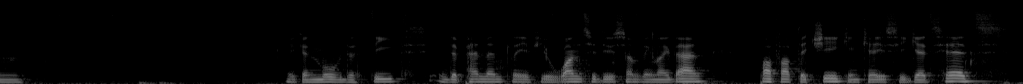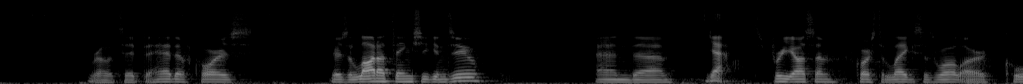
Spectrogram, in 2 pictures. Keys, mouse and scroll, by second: 0.8 right click, 1.3 right click, 1.5 g, 5.0-5.3 scroll down 4, 5.3-5.8 shift+middle drag, 5.8 scroll up 2, 6.6 right click, 7.0 s, 9.9-10.7 scroll down 4, 10.7-11.1 right drag, 11.1 r, 12.7-13.2 shift+middle drag, 13.2 scroll down 2, 14.2 click, 14.8 drag, 16.4-17.1 scroll down 4, 17.1-17.6 shift+middle drag, 17.6-18.0 scroll up 4, 18.0-18.9 middle drag, 18.9-19.5 right drag, 19.5 KP_Decimal, 20.0-20.4 scroll down 12.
